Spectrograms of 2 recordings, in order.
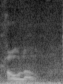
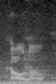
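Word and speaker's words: Cao lầu: I think they pronounce it as khao lao, and one white rose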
